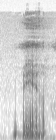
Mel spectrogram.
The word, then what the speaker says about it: mu: This is pronounced as mu.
